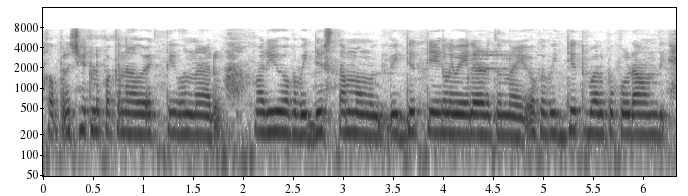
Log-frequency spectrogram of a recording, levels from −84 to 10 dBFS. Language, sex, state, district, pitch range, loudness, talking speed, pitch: Telugu, female, Telangana, Hyderabad, 205-220 Hz, -14 LUFS, 180 wpm, 210 Hz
